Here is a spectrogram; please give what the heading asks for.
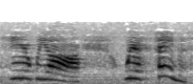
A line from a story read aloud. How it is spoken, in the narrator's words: he cried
